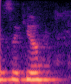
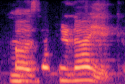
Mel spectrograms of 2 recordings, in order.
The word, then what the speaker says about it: Zakir Naik: Zakil? He's an Indian imam. He answers questions and things like that to really big audiences, and he's memorized. Zakir Naik.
